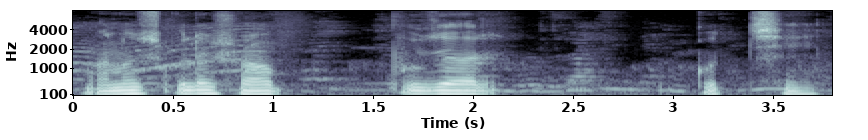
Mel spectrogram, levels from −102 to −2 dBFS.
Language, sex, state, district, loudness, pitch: Bengali, male, West Bengal, Alipurduar, -17 LUFS, 115 Hz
